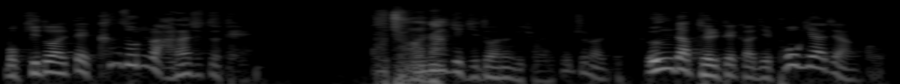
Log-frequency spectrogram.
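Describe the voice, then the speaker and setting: A man's voice: on the high side, fast. A man preaching a Sunday sermon, asking the congregation questions and repeating key words. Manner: lively, rising and dropping loudness. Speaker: pastor.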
